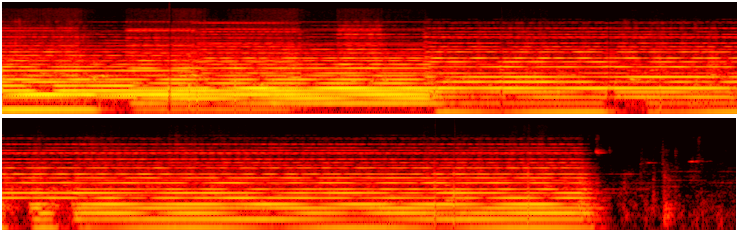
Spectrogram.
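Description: Organ playing slow, long-held chords that change every few seconds, then cutting off abruptly about two seconds before the end.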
